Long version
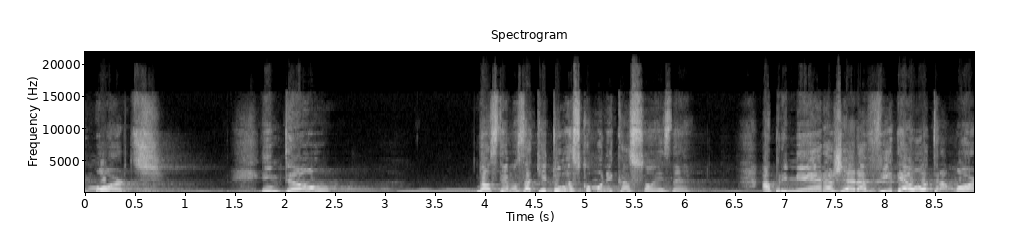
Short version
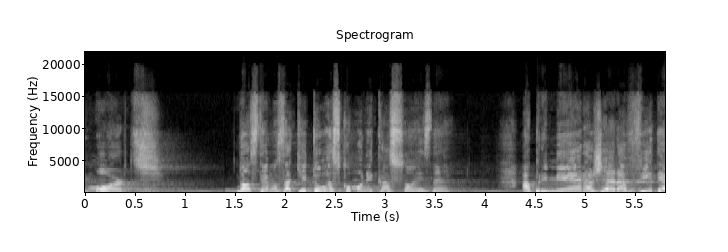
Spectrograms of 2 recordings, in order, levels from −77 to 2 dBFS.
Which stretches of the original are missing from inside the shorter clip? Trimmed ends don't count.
1.4 s to 3.8 s

